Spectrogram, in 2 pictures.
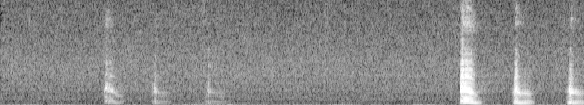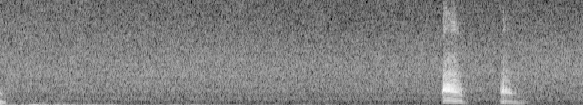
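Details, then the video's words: Frogs calling at night by a swamp: short, harsh, quack-like croaks in bursts of three, with a soft set, a louder trio near the middle and a closing pair, over a faint low rumble. "Natural Ambient Sounds Of Frogs At Night"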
